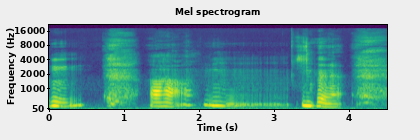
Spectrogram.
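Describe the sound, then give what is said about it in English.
A little gasp among a series of short, breathy vocal sounds: sharp intakes of breath alongside voiced, wavering tones, several bursts with brief pauses, moderately loud, no clear words. “Oh, like that little gasp you just made as I wrap my hand around your big boy penis.”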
